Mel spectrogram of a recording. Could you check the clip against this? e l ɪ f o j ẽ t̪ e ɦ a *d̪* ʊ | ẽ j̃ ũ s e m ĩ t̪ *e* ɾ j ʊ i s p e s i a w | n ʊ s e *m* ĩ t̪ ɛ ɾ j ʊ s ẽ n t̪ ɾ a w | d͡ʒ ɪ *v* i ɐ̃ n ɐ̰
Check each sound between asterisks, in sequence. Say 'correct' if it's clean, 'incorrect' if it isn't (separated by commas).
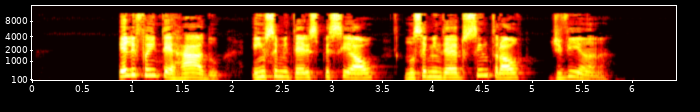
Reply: correct, incorrect, correct, correct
